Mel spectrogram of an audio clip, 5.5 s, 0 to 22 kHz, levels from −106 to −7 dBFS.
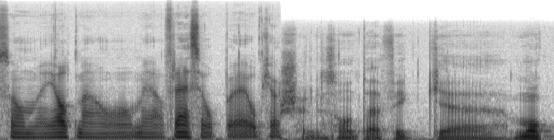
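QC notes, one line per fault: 2.80 to 5.54 s, section at the wrong speed: from 2.80 s to the end, the speech plays at 0.549 times its recorded speed. It sounds deep and slow, about ten semitones lower. Pitch and pace fall together, likely from playback against the wrong clock.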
